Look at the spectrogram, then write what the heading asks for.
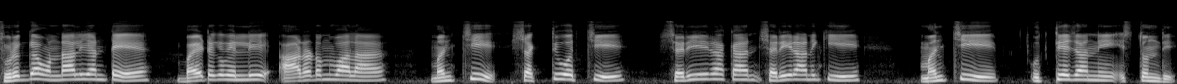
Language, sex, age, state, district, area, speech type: Telugu, male, 18-30, Andhra Pradesh, Konaseema, rural, spontaneous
